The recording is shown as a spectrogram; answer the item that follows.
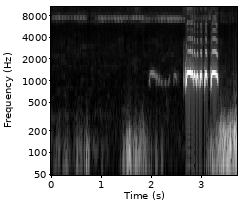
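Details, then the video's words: Local-type zebra dove calling to rivals, used as a trapping lure: a brief burst of rolling, stuttered coos near the end, preceded by a faint single note, with low thumping and rustling noise throughout. "Suara Burung Perkutut Lokal Pikat Gacor Ahlinya Memanggil Lawan"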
